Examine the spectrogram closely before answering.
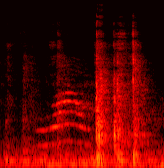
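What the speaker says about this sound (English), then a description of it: "There's a cat meowing in the background." A cat gives a single soft meow in the background, faint and rising then falling, followed by a few louder knocks and thumps nearby.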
